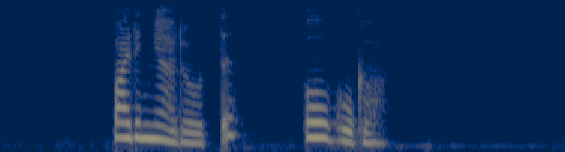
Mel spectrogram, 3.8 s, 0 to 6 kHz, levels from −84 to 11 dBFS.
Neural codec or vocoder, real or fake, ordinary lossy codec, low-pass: codec, 16 kHz, 0.5 kbps, FunCodec, trained on LibriTTS, 25 frames a second; fake; Opus, 64 kbps; 5.4 kHz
